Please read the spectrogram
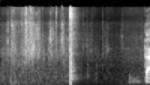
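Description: Light handling rustle, then a single sharp plastic click as the retaining clip on a Mercedes-Benz radiator's transmission cooler hose fitting is pushed into place.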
